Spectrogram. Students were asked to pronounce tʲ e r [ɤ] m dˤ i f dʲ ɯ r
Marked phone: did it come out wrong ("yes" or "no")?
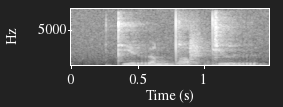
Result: no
